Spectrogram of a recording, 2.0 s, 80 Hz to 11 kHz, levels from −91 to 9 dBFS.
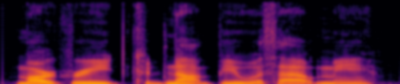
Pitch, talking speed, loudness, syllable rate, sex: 130 Hz, 180 wpm, -18 LUFS, 5.7 syllables/s, male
